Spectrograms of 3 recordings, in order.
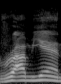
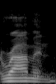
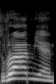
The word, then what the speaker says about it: ramen: me okay you're like hey that's how you pronounce it boys if you're ever with the asian girl so ramyan not ramen just so you know yeah yeah if you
